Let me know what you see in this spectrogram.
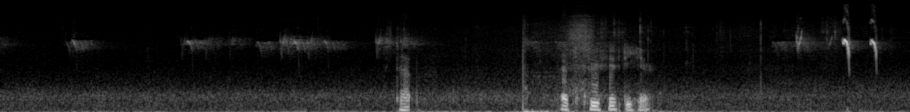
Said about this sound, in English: So recording, this is a wild bird.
